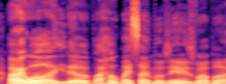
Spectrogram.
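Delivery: breezy imitation of a Jersey mom wrapping up; New Jersey mom. Mom saying goodbye after the chat, imitated New Jersey mom. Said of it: "straight out of New Jersey mom".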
